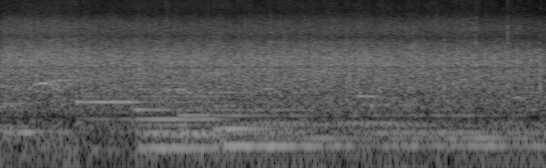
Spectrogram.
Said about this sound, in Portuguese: Dê um aplauso ao Senhor, dê um aplauso ao Senhor.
